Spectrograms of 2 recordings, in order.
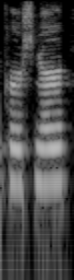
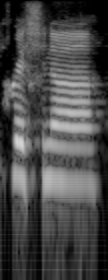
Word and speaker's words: Kirshner: And don't call me Krishna.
